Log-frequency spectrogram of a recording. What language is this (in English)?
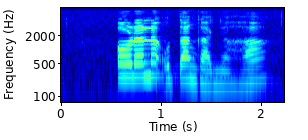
Venda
